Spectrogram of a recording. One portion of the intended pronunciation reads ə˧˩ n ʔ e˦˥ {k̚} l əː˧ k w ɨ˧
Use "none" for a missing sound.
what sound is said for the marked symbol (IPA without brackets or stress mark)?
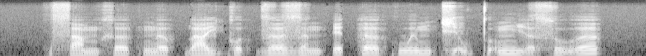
t̚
